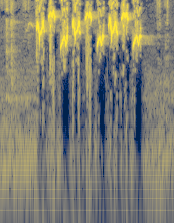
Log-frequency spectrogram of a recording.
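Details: Wingko-type cinereous tit, first-place winner, delivering its 'gacor' song meant to coax other birds into singing: nine crisp, very high chips alternating between two pitches in a tight, rhythmic burst.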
